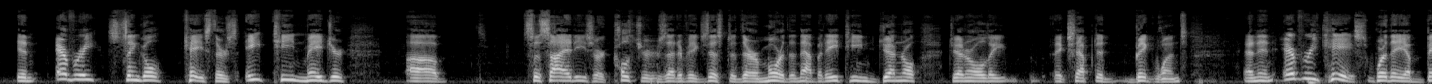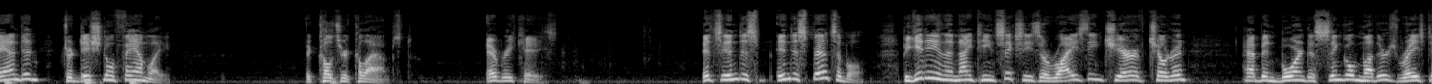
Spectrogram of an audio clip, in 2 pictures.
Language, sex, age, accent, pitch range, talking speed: English, male, 60-79, American, 140-190 Hz, 125 wpm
